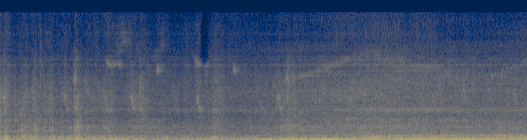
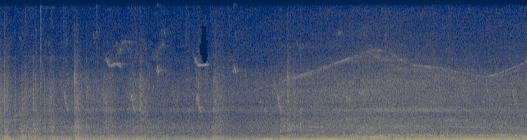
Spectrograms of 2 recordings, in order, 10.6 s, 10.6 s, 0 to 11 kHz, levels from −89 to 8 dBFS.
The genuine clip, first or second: second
